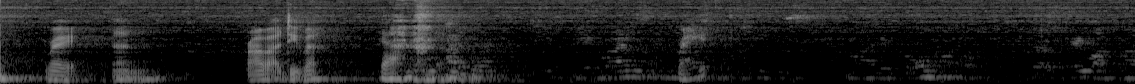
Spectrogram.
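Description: A girl speaks softly into a microphone.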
